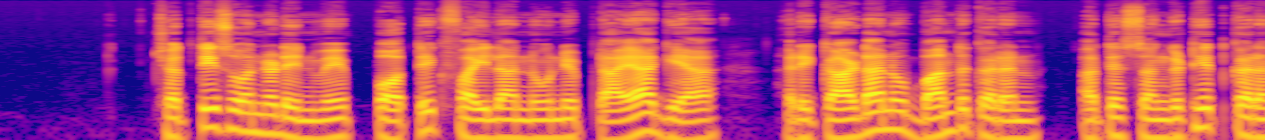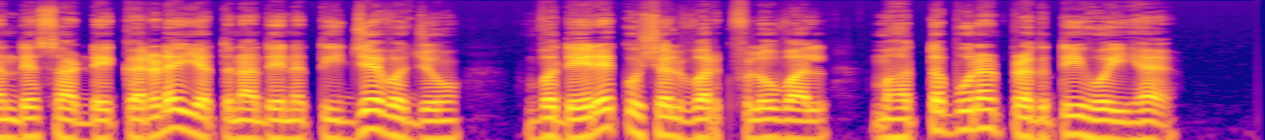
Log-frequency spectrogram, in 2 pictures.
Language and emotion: Punjabi, neutral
